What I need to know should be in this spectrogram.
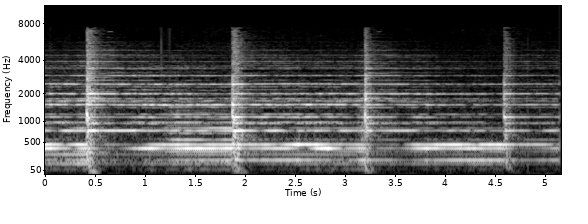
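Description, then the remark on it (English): A church bell tolls four times at a slow, steady pace in the distance, each strike ringing out with a long, humming resonance that overlaps the next, heard with no voices. “And as soon as those words crossed his mind, he heard in the distance the ringing of church bells.”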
